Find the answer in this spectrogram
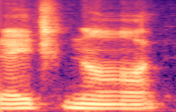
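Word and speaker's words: H₀: correct H naught this H Sub Zero we pronounce that H not stands for the null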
